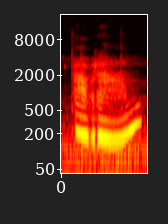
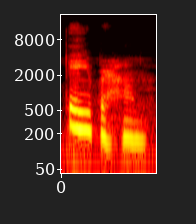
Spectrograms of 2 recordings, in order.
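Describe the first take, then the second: First: The H sound is silent. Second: The H sound is pronounced. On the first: This is the Spanish pronunciation. "In Spanish, we say Abraham. We forget completely about the H" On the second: This is the English pronunciation. "In English, even though we write the same way, we say Abraham"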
